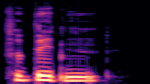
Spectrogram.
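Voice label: "forbidden", British English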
